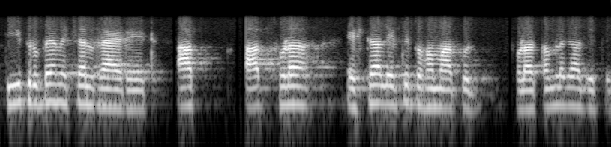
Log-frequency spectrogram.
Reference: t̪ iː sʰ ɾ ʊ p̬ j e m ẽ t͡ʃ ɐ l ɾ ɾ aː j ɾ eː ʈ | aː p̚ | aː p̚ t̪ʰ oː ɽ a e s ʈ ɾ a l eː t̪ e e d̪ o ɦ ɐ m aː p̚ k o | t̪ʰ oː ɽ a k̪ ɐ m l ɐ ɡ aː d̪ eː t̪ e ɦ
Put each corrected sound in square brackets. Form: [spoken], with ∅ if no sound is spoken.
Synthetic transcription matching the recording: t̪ iː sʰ ɾ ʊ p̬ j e m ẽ t͡ʃ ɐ l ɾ ɾ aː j ɾ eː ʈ | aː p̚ | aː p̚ t̪ʰ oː ɽ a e s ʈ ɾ a l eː t̪ e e [t̪] o ɦ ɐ m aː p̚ k o | t̪ʰ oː ɽ a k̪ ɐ m l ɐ ɡ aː d̪ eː t̪ e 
